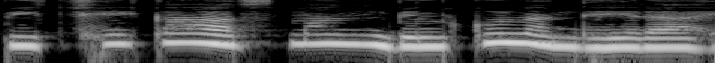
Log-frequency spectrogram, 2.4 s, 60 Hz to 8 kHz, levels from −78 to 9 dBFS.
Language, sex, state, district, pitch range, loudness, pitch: Hindi, female, Arunachal Pradesh, Lower Dibang Valley, 220-270 Hz, -14 LUFS, 250 Hz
